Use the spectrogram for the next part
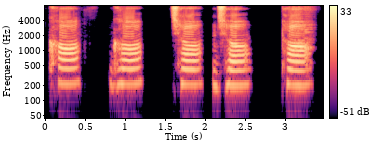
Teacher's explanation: महाप्राण वे ध्वनियां हैं जिनके उच्चारण में अधिक हवा निकलती है।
